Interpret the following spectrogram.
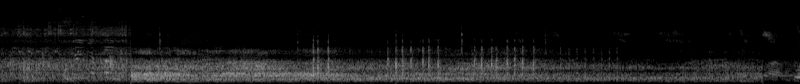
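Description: Outdoor ambience with indistinct background voices and a run of faint clicks or taps in the middle; the background sound changes abruptly about a second in and again near the end.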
